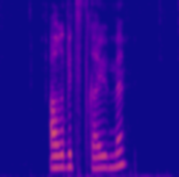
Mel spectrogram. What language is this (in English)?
Norwegian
